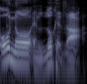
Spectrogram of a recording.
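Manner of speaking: put-on loud, slow Scottish accent. Retelling what Scots said after a good shot: imitating Scottish accent. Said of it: "It's pretty good".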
